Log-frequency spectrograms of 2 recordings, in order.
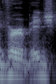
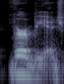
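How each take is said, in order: First: No "ee" sound is heard after the b. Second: An "ee" sound is heard after the b. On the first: The speaker calls it wrong. "they say verbiage because they mispronounce it" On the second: The speaker calls it right. "Verbiage is the word, ... it's had an I in it"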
